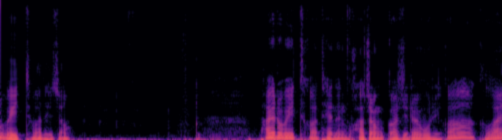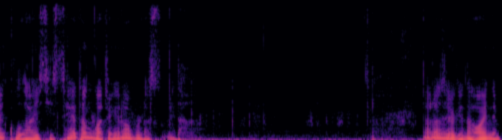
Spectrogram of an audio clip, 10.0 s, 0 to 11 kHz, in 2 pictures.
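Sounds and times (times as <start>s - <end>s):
stylus scratching on pen tablet: 0.8s - 1.9s, 5.6s - 9.4s.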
